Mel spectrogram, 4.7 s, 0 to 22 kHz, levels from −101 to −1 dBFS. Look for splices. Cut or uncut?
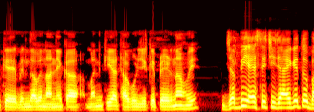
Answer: cut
